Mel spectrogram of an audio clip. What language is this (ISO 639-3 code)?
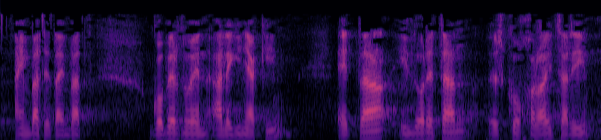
eus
